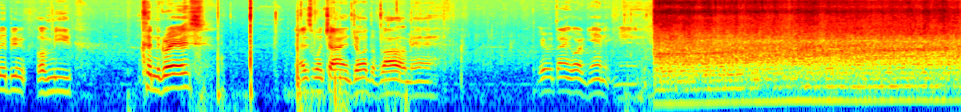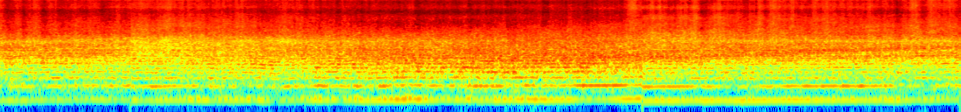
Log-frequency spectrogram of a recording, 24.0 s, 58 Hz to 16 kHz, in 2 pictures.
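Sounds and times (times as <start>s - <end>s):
lawn mower engine droning: 7.7s - 24.0s.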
